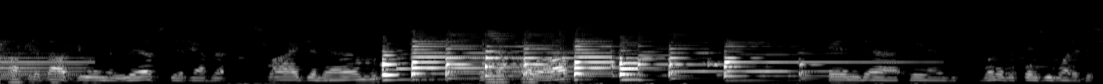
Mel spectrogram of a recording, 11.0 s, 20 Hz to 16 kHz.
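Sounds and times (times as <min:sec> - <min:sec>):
banjo plucked notes: 0:00.0 - 0:01.1, 0:03.7 - 0:09.3.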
